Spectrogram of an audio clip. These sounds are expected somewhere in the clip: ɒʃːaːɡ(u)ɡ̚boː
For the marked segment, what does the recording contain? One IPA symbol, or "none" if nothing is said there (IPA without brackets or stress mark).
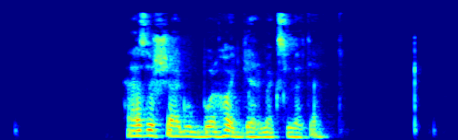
u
